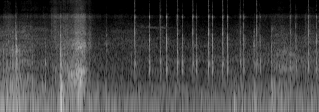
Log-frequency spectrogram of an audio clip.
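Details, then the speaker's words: Rebuilt blown-up ATV that still won't run, fuel on: after handling noise, rapid sharp clicks about six per second with no engine turning over; owner says the clicking comes from the battery. "It doesn't want to run. Literally the problem, it just doesn't want to run. So I'm gonna try this now. Fuel on. I don't know if you guys can hear that clicking sound."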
